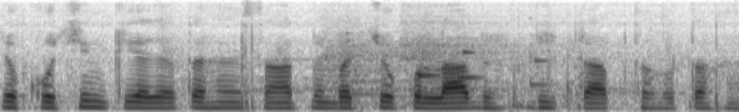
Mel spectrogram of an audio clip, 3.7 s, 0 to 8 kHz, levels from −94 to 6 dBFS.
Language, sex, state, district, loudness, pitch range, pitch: Chhattisgarhi, male, Chhattisgarh, Rajnandgaon, -20 LUFS, 135-145 Hz, 140 Hz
